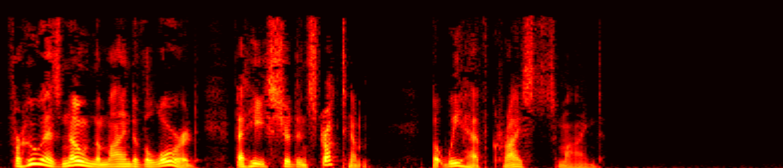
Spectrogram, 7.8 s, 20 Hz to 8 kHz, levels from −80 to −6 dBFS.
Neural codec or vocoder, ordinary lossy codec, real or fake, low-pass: none; MP3, 32 kbps; real; 7.2 kHz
